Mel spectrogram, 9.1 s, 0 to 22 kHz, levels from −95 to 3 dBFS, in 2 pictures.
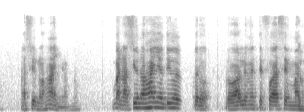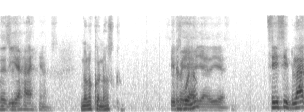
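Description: At 2.65 s the speech breaks into a buzzy, smeared continuation of its last sound, lasting 240 ms until 2.91 s, then resumes with that stretch missing. This is likely a long network dropout, with the receiver filling the entire gap by concealment.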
